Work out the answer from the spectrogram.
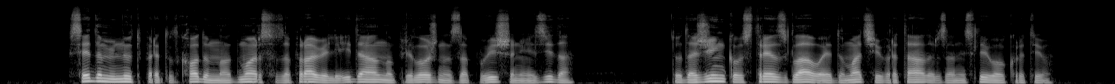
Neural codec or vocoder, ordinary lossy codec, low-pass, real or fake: vocoder, 44.1 kHz, 128 mel bands every 512 samples, BigVGAN v2; none; 19.8 kHz; fake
